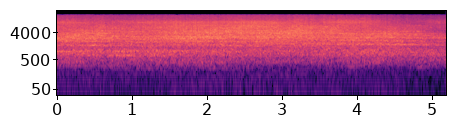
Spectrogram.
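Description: Passenger coaches of an Intercity train rolling past, their wheels on the rails making a steady rushing noise that starts to fade near the end.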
